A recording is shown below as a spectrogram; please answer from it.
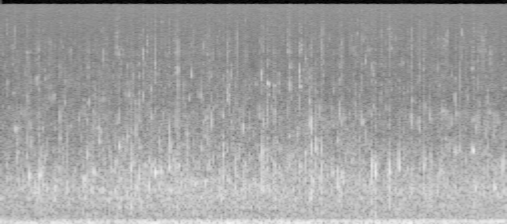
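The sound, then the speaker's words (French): A trickle of water flows beneath ice, making a steady, gurgling rush with small bubbling splashes throughout and no pauses. “Un filet d'eau se fraye un passage sous la glace.”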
